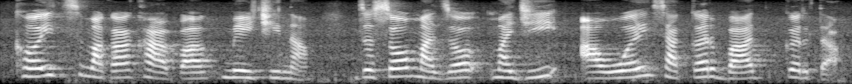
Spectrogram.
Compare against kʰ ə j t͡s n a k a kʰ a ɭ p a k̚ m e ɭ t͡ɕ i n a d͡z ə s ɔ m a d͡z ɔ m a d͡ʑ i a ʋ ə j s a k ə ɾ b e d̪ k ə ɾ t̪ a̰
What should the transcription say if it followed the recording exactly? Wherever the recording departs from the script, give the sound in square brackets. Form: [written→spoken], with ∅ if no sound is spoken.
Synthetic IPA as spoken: kʰ ə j t͡s [n→m] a k a kʰ a ɭ p a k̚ m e ɭ t͡ɕ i n a d͡z ə s ɔ m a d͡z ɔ m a d͡ʑ i a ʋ ə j s a k ə ɾ b [e→a] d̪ k ə ɾ t̪ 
